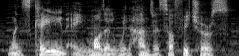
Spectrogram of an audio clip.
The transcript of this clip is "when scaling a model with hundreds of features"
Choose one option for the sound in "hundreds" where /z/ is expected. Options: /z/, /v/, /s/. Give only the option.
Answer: /s/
